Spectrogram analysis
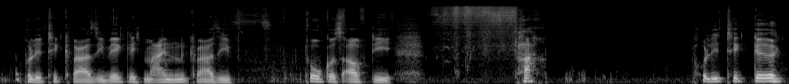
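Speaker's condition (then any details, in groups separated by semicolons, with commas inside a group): Stuttering; stuttering since school age at least, no pain; stutters openly, frequent public speaker and lecturer, rarely in media panel discussions; sometimes hung up on at hotlines, odd looks from listeners; prolonged sounds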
